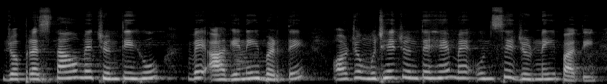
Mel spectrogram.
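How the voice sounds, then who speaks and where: A woman's voice: sits high, moderate pace. A woman reading submitted questions aloud to a spiritual teacher in a formal, respectful manner. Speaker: question reader.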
